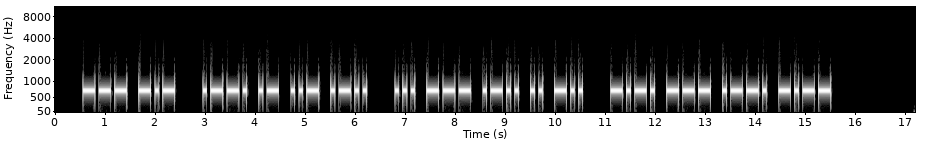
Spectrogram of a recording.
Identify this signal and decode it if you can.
Morse code, heard as a keyed tone, about 15 wpm, 700 Hz. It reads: OK PAUL SOLID COPY
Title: K1USN SST QSO Practice 15wpm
